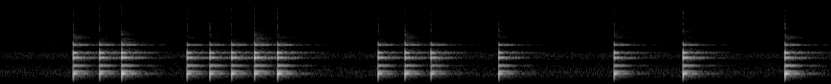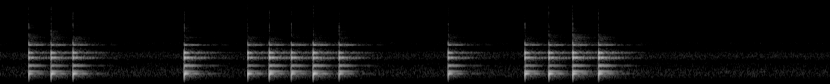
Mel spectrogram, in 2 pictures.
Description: Tap code, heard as taps on a metal pipe, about 4 knocks a second, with room echo. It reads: PLACED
